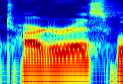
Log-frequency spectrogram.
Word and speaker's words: Tartarus: You got the idea of Tartarus, which is the ship in Doctor Who. – Oh, no, that's the TARDIS. – Oh, never mind. – This has got an extra syllable.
